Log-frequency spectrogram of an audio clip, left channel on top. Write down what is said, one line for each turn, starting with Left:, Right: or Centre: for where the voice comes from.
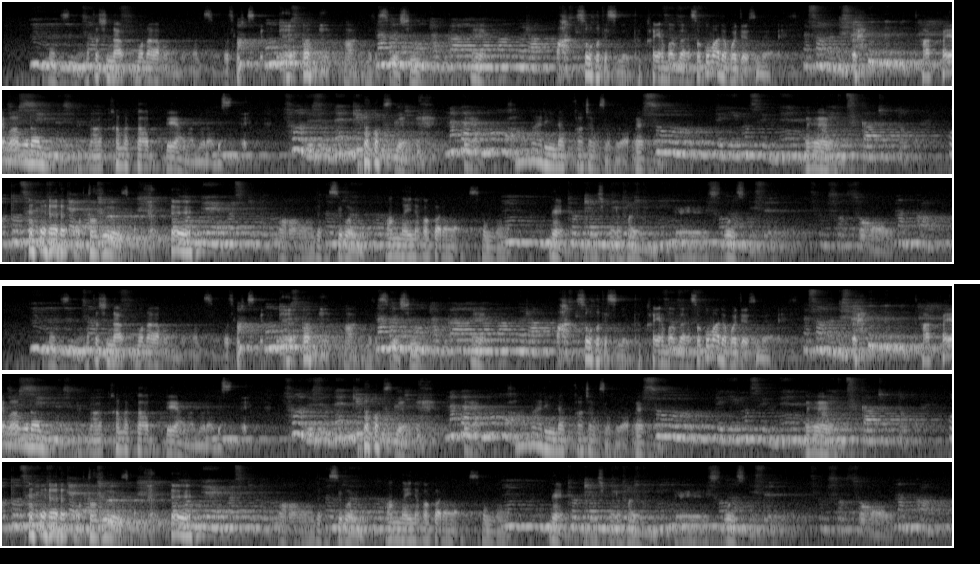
Right: うんうんうん、
Left: なんですね。
Right: そうなんです。
Left: 私な、もう長野なんですよ。<laughs> 出てますけど。
Right: あ、本当ですか
Left: <laughs> はい、私すごい新、
Right: 長野の高山村でしたっけ
Left: ええあ、そうですね。高山村、
Right: そうそうそう。
Left: そこまで覚えてるんですね。
Right: あそうなんです。
Left: <laughs>
Right: <laughs>
Left: 高山村、
Right: 出身らしくて。
Left: なかなかレアな村ですね。
Right: うん。そうですよね。結構なんかい、
Left: <laughs> そうですね。
Right: 長野の、
Left: ええかなり田舎じゃないですか、これ。
Right: そうって言いますよね。
Left: えええ
Right: まあ、いつかちょっと訪れてみたいなと
Left: え <laughs> 訪れるんですか。
Right: <laughs>
Left: <laughs> ええ
Right: 思ってますけど。
Left: ああ、でもすごい、
Right: そうそうそう。
Left: あんな田舎から、そんな、
Right: うん。
Left: ねミュージカル早いの。
Right: 東京に出てきてね。
Left: ええすごいですね。
Right: そうなんです。そうそうそう。
Left: ああ。
Right: なんか、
